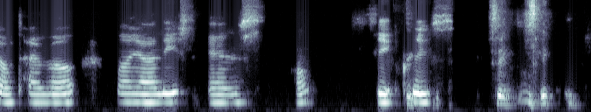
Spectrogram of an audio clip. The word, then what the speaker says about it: Sikh: Sikh. It pronounced as Sikh, not S-I-C-K.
